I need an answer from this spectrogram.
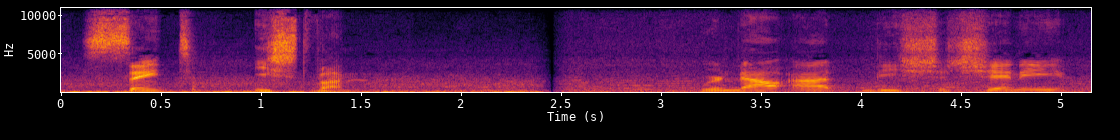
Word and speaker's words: István: So the SZ is pronounced as an S, as we would say it, so that's Saint. And the S is pronounced with an SH. So that would be Saint István.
